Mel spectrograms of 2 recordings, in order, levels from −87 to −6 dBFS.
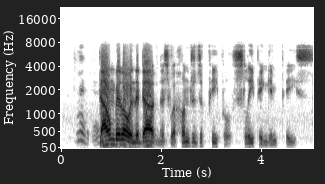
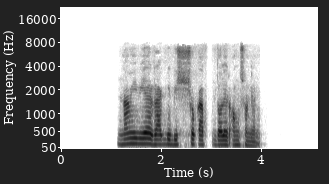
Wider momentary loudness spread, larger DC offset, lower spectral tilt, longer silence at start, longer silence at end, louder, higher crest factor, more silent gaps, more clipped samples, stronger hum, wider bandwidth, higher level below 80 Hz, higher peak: first, 21 LU vs 11 LU; neither; second, -3 dB/octave vs -6 dB/octave; second, 0.35 s vs 1.15 s; second, 0 s vs 1.15 s; first, -14 LUFS vs -19 LUFS; about the same, 16 dB vs 18 dB; neither; neither; neither; about the same, 7.8 kHz vs 8 kHz; about the same, -58 dBFS vs -58 dBFS; about the same, 0 dBFS vs -2 dBFS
